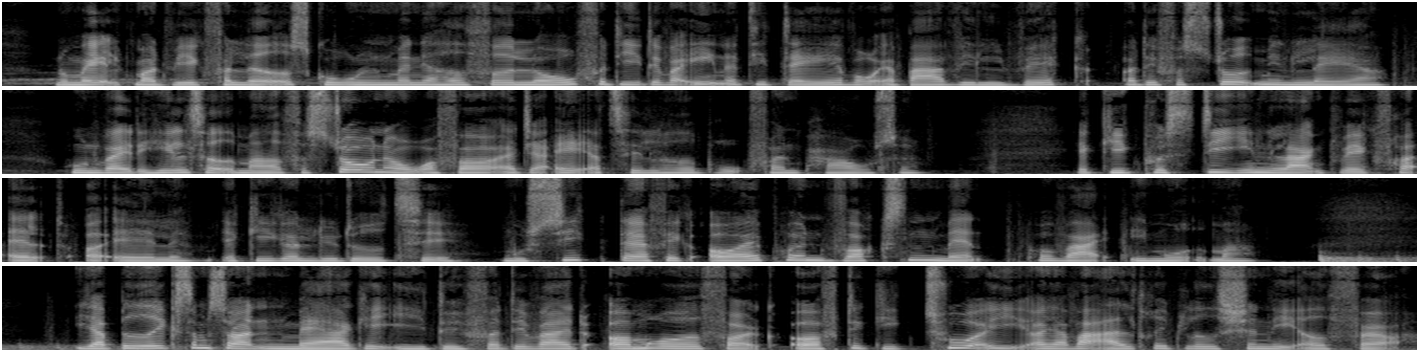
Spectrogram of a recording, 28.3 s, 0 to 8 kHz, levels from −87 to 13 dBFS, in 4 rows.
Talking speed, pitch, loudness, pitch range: 215 wpm, 185 Hz, -22 LUFS, 170-195 Hz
